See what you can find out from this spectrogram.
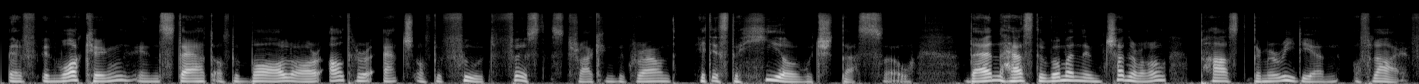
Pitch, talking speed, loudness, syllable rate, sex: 145 Hz, 150 wpm, -20 LUFS, 3.7 syllables/s, male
